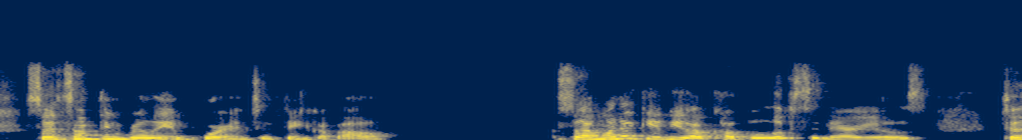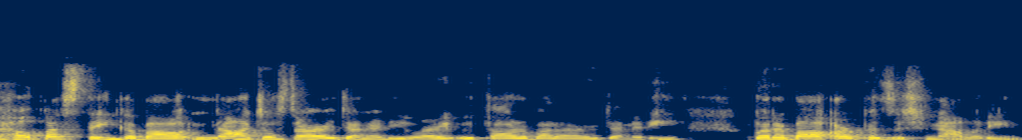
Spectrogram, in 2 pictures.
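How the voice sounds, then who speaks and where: Speaking at a very fast pace with a Spanish accent, a woman has a fairly high pitch, vocal fry and ordinary pitch variation. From South America. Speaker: workshop facilitator, professor. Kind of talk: interactive workshop presentation.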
